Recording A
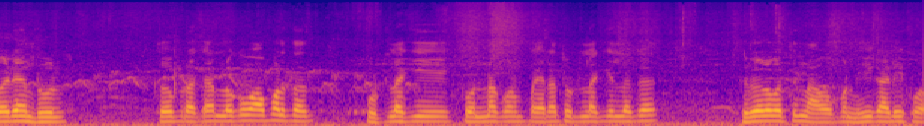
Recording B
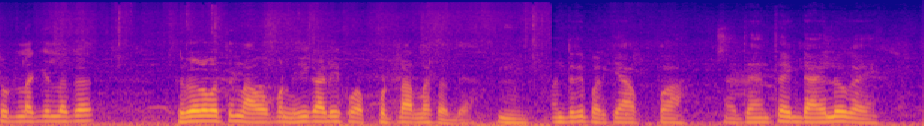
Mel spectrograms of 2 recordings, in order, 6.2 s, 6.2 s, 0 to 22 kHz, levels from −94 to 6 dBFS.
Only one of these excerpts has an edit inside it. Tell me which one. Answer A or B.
B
